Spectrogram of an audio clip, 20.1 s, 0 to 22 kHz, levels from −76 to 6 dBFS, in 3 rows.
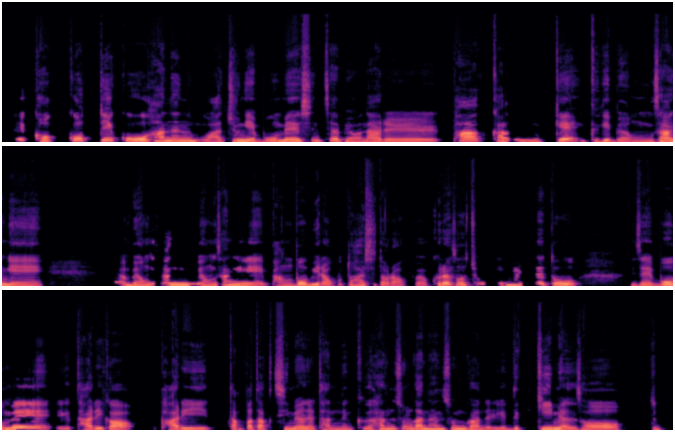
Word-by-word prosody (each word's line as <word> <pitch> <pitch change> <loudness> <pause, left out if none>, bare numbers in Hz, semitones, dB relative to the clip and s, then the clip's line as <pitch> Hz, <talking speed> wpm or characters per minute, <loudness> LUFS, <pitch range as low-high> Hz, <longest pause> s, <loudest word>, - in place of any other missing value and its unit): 네. - - 0
걷고 305 - 0
뛰고 330 -6 +4
하는 265 0 +1
와중에 185 +8 0
몸의 190 +10 +1
신체 285 +2 -2
변화를 170 - -2
파악하는 290 -4 +3 0.4
게 275 +4 +4
그게 195 0 -1
명상의 180 +3 -1 0.8
아 - - -4
명상 195 +8 +1
명상의 195 +2 0
방법이라고도 180 - +1
하시더라고요. 135 - -5
그래서 285 - +3
조깅할 250 +3 -3
때도 235 - +2 0.5
이제 170 -1 -4
몸에 195 +5 +4
이게 160 - -10
다리가 170 +2 +1 0.3
발이 180 0 -1 0.2
땅바닥 230 +2 -1
지면을 190 -2 -1
닿는 160 +2 -8
그 170 - -9
한순간, 275 - 0
한순간을 240 - 0
이렇게 130 +1 -6
느끼면서 160 - 0 0.3
좀 190 - -8
200 Hz, 260 characters per minute, -20 LUFS, 170-250 Hz, 0.8 s, 뛰고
